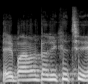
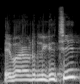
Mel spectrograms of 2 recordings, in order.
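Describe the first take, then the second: No difference in how they are said.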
